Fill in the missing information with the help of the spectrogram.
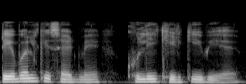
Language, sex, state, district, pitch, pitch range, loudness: Hindi, male, Assam, Kamrup Metropolitan, 115 Hz, 110-125 Hz, -19 LUFS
